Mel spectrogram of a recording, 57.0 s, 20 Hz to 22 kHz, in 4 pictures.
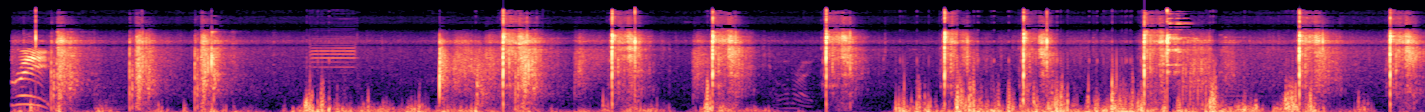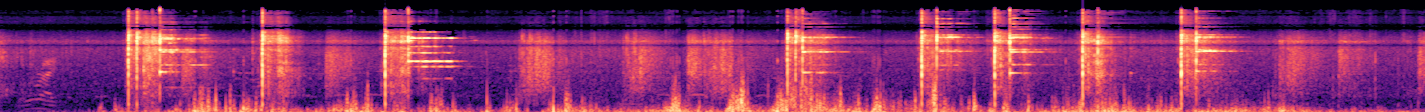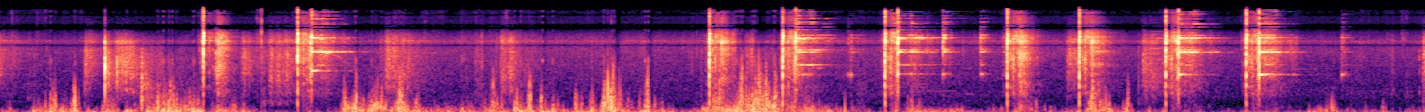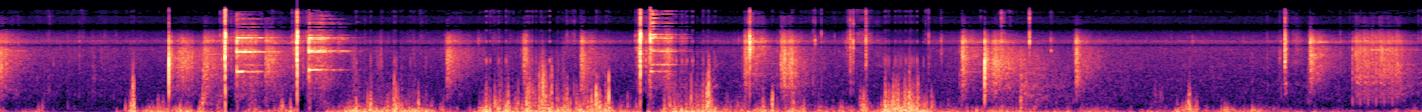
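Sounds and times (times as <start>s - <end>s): bullets ringing on steel targets: 11.5s - 12.0s, 15.6s - 16.4s, 18.2s - 19.0s, 22.2s - 22.8s, 23.5s - 25.3s, 26.1s - 26.7s, 31.5s - 32.1s, 36.3s - 38.7s, 40.2s - 42.0s, 45.0s - 46.3s, 49.2s - 49.7s.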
